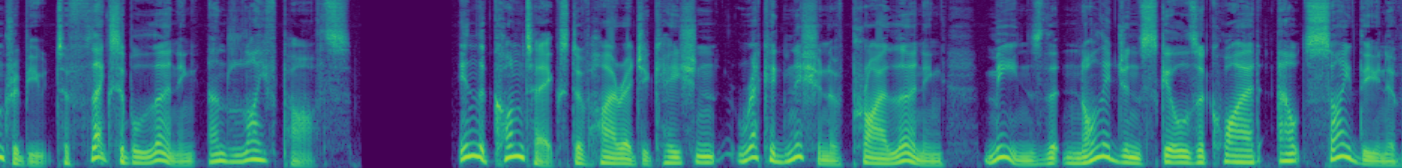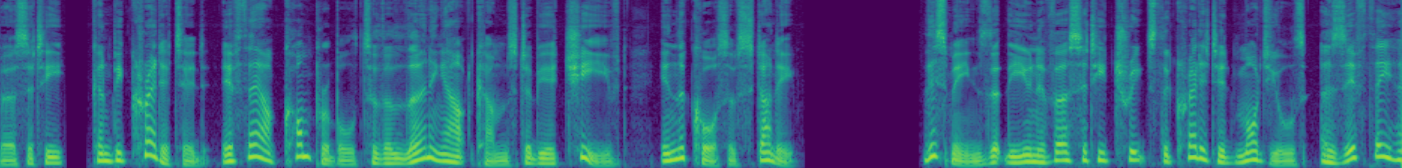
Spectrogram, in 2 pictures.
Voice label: educational e-learner

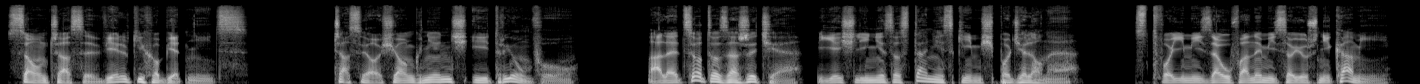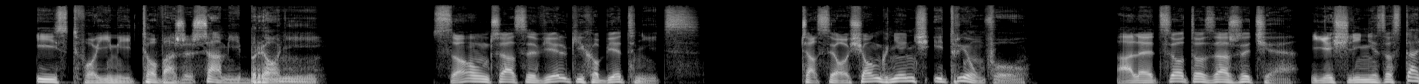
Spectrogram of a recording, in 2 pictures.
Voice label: polish voice video game trailer

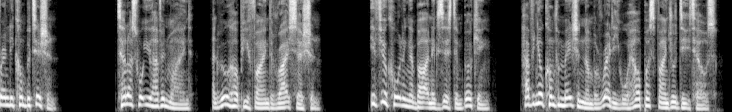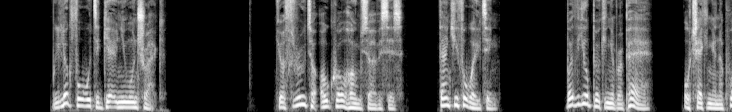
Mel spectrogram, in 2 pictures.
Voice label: telephone on-hold

